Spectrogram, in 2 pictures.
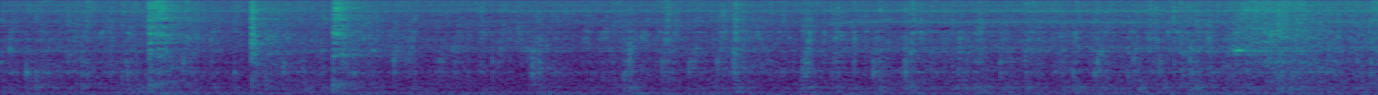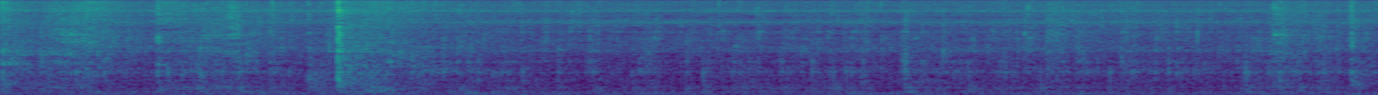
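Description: Spoon stirring a thickening mixture in a steel pot, scraping the corners so it won't stick and burn: a faint, steady bubbling and scraping texture with a few brief, louder scrapes, and no talking.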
